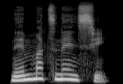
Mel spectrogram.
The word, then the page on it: 年末年始: female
